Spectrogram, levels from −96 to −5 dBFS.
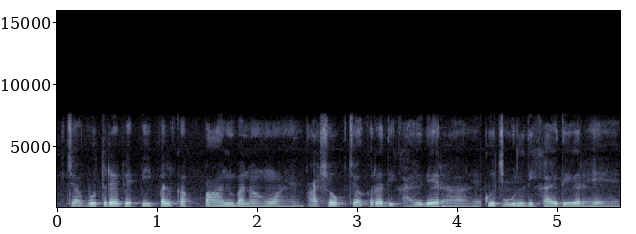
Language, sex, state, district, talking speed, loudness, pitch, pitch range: Hindi, male, Maharashtra, Nagpur, 210 wpm, -33 LUFS, 135 Hz, 125-140 Hz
